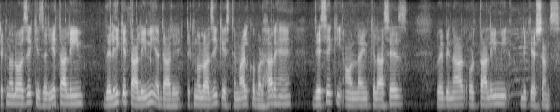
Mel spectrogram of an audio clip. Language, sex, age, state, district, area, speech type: Urdu, male, 18-30, Delhi, East Delhi, urban, spontaneous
